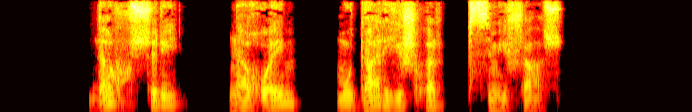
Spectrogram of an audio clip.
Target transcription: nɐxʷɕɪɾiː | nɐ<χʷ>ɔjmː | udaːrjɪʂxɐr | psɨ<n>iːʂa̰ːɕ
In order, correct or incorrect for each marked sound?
incorrect: ʁʷ, incorrect: m

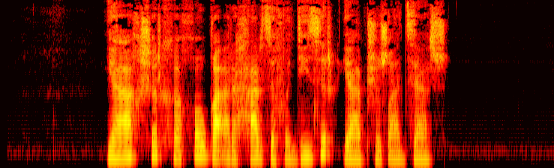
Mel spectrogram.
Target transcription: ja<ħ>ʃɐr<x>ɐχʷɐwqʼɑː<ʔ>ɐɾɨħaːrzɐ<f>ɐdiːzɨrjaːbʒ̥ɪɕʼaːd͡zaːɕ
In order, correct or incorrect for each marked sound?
incorrect: χ, correct, correct, correct

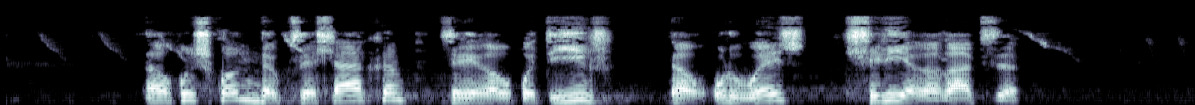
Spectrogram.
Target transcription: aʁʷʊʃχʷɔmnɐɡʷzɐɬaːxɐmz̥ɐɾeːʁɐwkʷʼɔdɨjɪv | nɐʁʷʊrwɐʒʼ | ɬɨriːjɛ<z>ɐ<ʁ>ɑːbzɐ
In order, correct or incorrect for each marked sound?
incorrect: ʁ, correct

